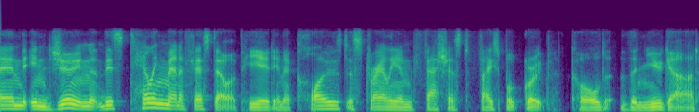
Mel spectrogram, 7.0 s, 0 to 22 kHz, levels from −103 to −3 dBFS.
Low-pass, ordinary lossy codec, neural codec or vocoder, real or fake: 7.2 kHz; Opus, 16 kbps; none; real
